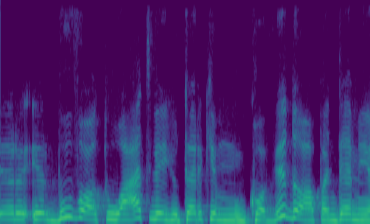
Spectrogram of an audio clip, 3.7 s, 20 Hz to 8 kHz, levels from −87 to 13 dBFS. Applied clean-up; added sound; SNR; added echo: none; none; none; none.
